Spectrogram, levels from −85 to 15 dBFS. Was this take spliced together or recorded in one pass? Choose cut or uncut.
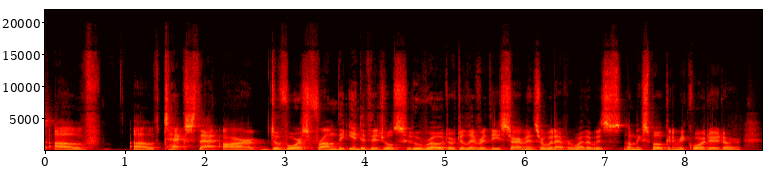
uncut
